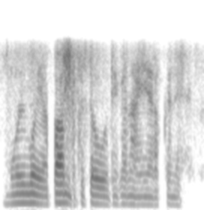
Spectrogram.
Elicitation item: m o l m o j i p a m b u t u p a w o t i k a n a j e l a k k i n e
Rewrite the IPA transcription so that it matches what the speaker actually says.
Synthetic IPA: m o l m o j a p a m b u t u t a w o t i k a n a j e ɾ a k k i n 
